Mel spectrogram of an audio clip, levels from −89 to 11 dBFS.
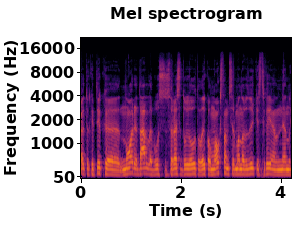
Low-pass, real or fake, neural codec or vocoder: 14.4 kHz; real; none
